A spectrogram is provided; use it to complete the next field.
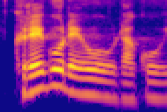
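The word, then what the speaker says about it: γρηγορέω: 이제 깨어 있다라고 하는 부분의 헬라어로 살펴보니까요, 그레고레오라고 읽는데 이 부분이 성경 전반에 걸쳐서 계속해서 등장합니다.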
